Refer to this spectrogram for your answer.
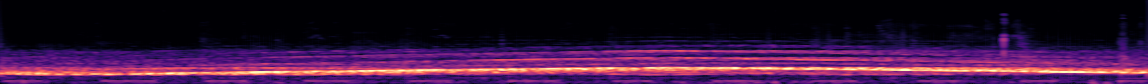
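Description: An air raid siren in Jerusalem and Tel Aviv, Israel, sounding because of rockets launched from the Gaza Strip, wails continuously, its pitch slowly rising and falling in a long sweep, loud and steady over a faint regular low pulsing in the background. No one speaks.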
